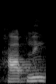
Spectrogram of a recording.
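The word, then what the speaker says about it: half: दोस्तों, यहां ए के बाद साइलेंट लेटर एल आता है। इस प्रकार से आप हाफलिंग का भी स्पेलिंग लिख लेते हैं। दोस्तों, यहां ध्यान देने वाली बात यह है कि आपको सिर्फ यह याद रखना है कि हाफ में एफ से पहले एल साइलेंट लेटर आता है।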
